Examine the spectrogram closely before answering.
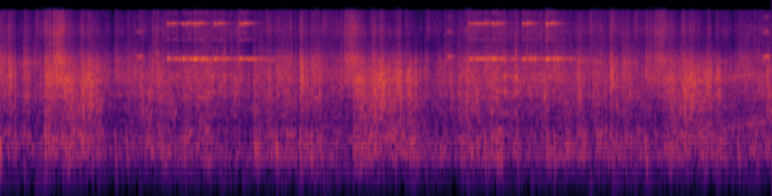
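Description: Upbeat video game music plays throughout.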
